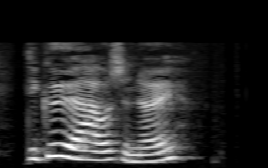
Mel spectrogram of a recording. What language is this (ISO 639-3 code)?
dan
